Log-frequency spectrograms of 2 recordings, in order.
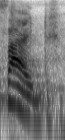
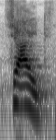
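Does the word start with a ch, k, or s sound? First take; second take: s; ch. First: The word starts with an s sound. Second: The word starts with a ch sound. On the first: The speaker calls it wrong. "नहीं पढ़ेंगे साइड" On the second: The speaker calls it right. "यहां पर ध्वनि उत्पन्न हो रहा है च का"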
